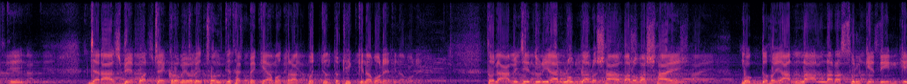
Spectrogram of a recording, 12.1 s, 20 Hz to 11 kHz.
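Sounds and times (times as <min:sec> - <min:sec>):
man preaching in sung chant: 0:00.0 - 0:12.0.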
